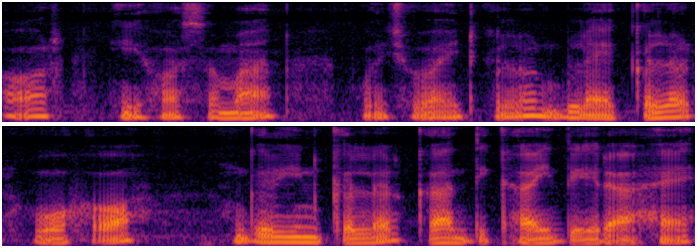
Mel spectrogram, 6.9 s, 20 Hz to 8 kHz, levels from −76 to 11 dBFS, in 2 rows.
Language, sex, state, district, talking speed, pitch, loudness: Hindi, male, Himachal Pradesh, Shimla, 140 wpm, 105 Hz, -18 LUFS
